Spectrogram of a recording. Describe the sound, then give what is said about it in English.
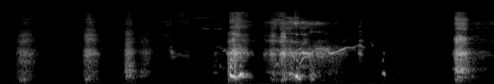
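A series of short, sharp breathy intakes, then a louder strained gasping burst with a wheezy squeak around the middle, ending in one more quick breath; a stifled gasp, fairly loud, no speech. “You did like a stifled gasp.”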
